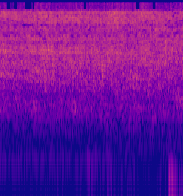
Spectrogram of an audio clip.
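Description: Water rushes steadily from a water ionizer shower spa, a constant broad gushing stream that stays close and even throughout, with a brief low thump near the end and no talk.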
